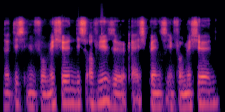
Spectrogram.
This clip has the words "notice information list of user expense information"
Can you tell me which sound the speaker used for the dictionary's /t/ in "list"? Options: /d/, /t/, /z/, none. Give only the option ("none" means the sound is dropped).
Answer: none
